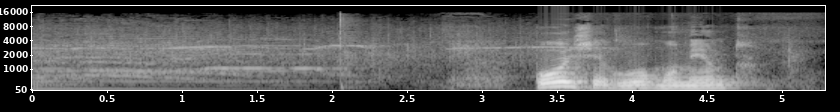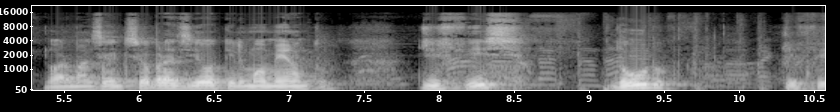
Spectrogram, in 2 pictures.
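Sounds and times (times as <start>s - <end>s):
audience applause: 0.0s - 4.1s
speech: 3.4s - 9.7s, 10.3s - 10.5s.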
